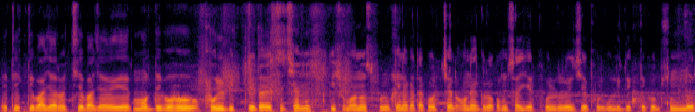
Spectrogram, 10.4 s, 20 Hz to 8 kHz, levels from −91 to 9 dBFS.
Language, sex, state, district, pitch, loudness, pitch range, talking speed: Bengali, male, West Bengal, Paschim Medinipur, 135 Hz, -17 LUFS, 130-145 Hz, 140 wpm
